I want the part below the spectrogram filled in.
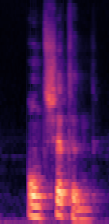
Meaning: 1. to shock, to horrify 2. to discharge, to release from function or service 3. to relieve a town or fortress from a siege
- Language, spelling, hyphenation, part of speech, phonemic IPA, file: Dutch, ontzetten, ont‧zet‧ten, verb, /ˌɔntˈzɛtə(n)/, Nl-ontzetten.ogg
